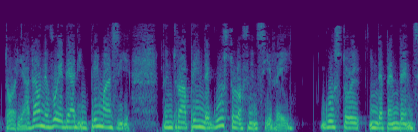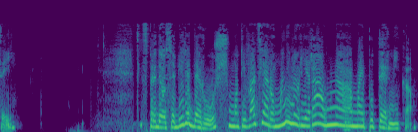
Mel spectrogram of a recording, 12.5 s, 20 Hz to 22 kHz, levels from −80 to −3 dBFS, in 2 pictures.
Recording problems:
distortion; heavy; 5 dB below the speech
garbled, watery; slightly; nothing above 10.5 kHz

